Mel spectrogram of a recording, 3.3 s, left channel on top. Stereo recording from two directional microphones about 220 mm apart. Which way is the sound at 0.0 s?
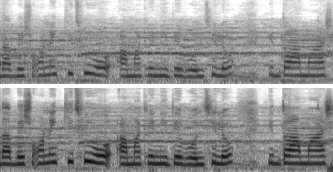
35° right (ahead or behind).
